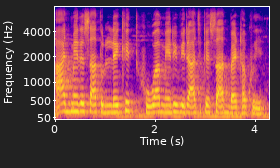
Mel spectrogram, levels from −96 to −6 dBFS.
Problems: none marked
